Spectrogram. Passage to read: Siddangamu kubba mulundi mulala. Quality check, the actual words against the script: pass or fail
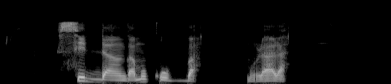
fail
